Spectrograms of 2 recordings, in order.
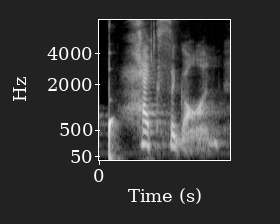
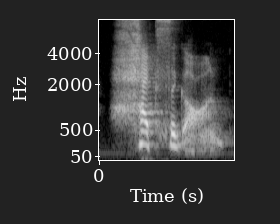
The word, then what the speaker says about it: Hexagon: Well, it's actually really easy It's called "Hexagon" Make sure you do pronounce the "H" "Hexagon" Do you know any other shapes?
